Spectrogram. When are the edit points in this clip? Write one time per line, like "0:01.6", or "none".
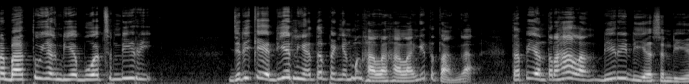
none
